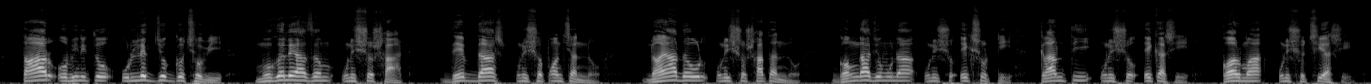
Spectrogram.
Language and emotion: Bengali, neutral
